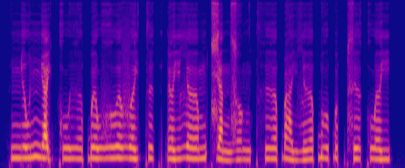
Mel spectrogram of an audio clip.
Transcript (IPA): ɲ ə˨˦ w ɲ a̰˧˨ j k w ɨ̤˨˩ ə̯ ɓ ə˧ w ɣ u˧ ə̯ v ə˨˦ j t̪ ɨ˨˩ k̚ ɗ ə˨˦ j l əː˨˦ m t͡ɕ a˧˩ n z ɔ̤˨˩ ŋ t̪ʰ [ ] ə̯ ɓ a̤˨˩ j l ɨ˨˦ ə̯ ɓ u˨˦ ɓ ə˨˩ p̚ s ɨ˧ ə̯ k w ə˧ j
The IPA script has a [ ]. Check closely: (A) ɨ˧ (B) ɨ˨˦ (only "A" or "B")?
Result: B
